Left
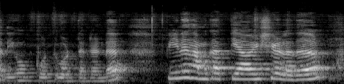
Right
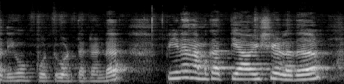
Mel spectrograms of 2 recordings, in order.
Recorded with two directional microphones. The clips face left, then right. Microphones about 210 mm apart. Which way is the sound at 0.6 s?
50° right (ahead or behind).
